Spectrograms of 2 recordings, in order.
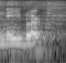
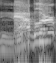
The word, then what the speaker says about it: Nabler: Enabler. Gary King and the Enablers. Yeah, I know it's probably pronounced Nabler because that's the way I hear everybody else say it in videos, but you know what?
